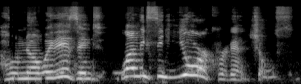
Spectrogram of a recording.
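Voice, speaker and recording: Playing a scheming wife from an old-time radio comedy, a woman speaks in a very high voice full of theatrical exclamations. She's bossy and wheedling, forever bluffing with confidence, and her animated delivery runs a little slow with a fairly bright tone.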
